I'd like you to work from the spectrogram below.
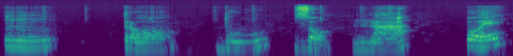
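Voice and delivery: syllable by syllable, long gaps between each; sílaba por sílaba. Shown as a demonstration. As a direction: sound out each syllable separately, drawn out. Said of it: "separei da seguinte maneira". (separando sílaba por sílaba, pausadamente)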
